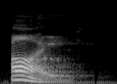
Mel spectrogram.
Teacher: So our mouths start wide open and closes as we say the sound. I. Starting on the R and finishing on the E.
